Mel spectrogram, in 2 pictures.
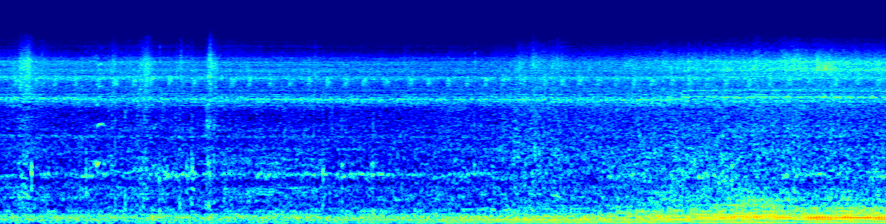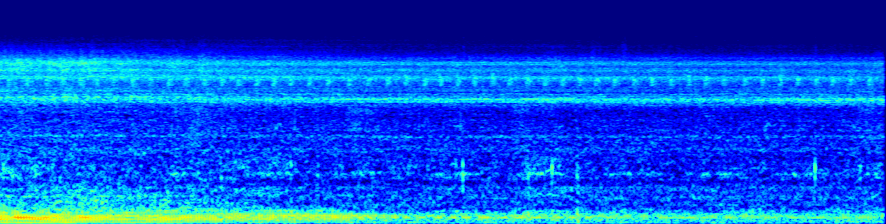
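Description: Leaves rustle as a monkey moves through the branches.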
